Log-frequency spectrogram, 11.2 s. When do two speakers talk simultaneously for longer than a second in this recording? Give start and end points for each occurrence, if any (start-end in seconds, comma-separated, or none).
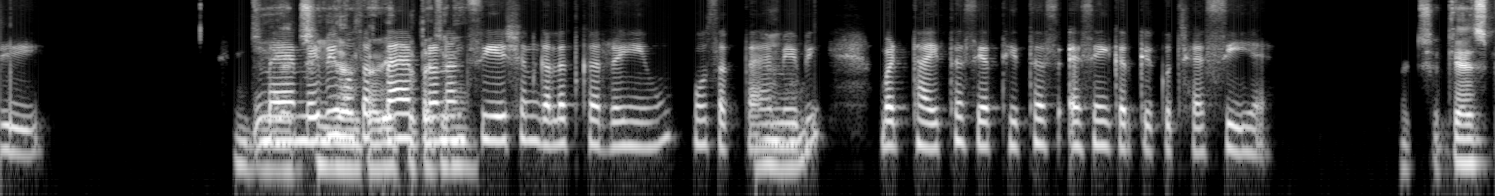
1.9-3.5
